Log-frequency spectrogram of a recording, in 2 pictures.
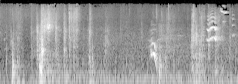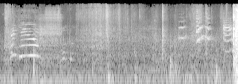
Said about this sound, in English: By the way, whenever we need like a prison door close.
